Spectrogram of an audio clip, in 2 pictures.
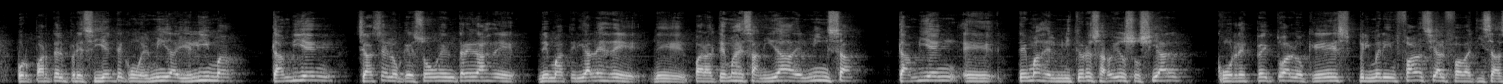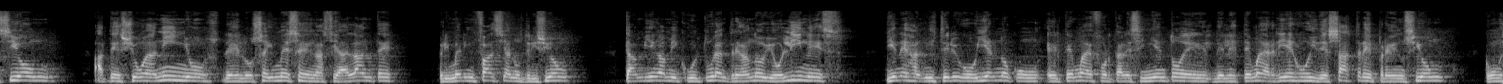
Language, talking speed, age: Spanish, 170 wpm, 30-49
